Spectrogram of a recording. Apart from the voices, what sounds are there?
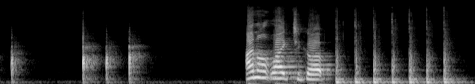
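knocking on a door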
